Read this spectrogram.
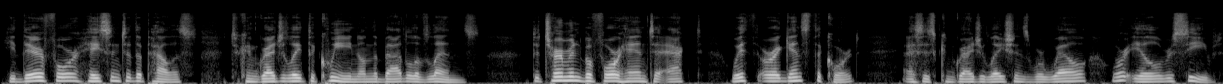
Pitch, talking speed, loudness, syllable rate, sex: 135 Hz, 155 wpm, -20 LUFS, 5.6 syllables/s, male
